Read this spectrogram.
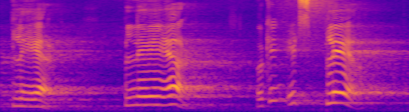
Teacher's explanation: the first one is A I plus schwa sound.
